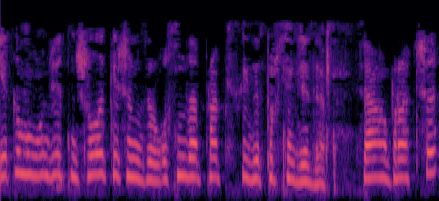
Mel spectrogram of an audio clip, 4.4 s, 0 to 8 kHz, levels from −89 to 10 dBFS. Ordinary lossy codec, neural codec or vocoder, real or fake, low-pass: MP3, 24 kbps; vocoder, 22.05 kHz, 80 mel bands, HiFi-GAN; fake; 7.2 kHz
